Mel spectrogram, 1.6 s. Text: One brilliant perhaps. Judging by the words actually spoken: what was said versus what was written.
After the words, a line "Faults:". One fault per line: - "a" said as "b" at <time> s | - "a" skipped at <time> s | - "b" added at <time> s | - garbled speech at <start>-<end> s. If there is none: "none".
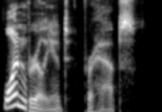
One brilliant perhaps.
Faults:
none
